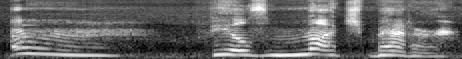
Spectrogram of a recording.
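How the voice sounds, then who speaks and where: High-voiced lyrical young male bard. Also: animated, drawn-out words, a little hiss or hum, exaggerated voice. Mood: calm, musing. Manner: lyrical, archaic, theatrical phrasing. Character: gentle, whimsical young male bard with hidden wisdom. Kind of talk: video game voice acting. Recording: loud background music.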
